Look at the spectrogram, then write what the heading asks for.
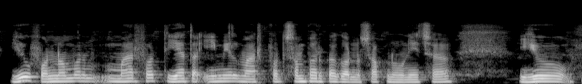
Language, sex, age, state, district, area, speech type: Nepali, male, 30-45, West Bengal, Kalimpong, rural, spontaneous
